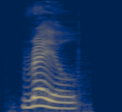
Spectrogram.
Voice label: "rail", voice spelling

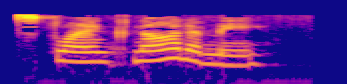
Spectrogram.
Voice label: "splanchnotomy", english

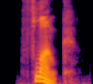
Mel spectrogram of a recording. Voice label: "flunk", spelling

